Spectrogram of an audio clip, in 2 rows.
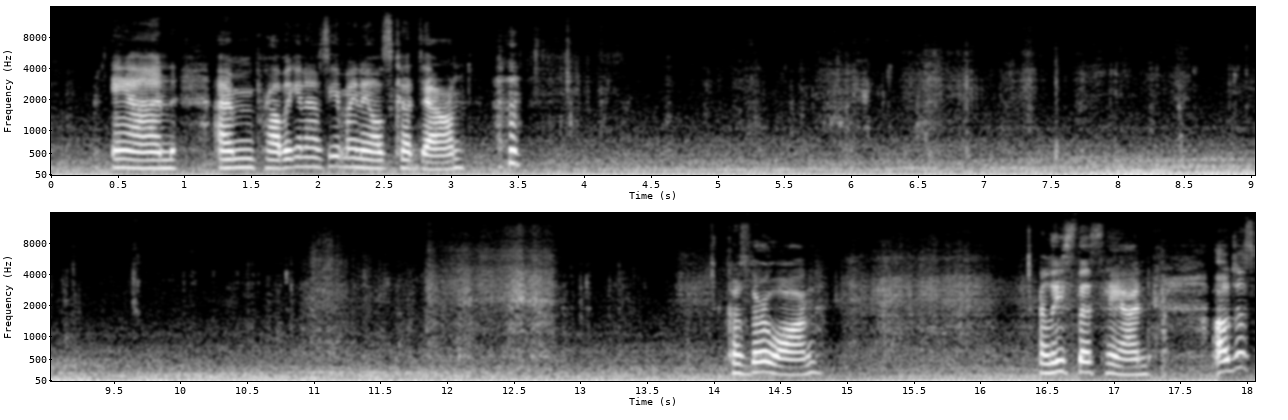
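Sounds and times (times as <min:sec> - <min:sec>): low rumble inside car: 0:00.0 - 0:18.0
faint chewing: 0:03.1 - 0:14.2.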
